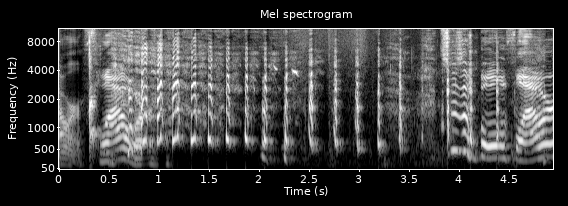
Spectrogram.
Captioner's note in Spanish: riéndose a carcajadas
